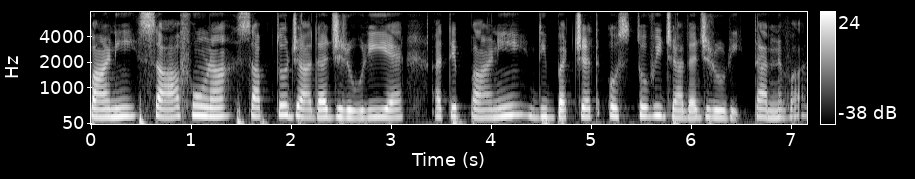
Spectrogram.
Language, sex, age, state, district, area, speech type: Punjabi, female, 18-30, Punjab, Jalandhar, urban, spontaneous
